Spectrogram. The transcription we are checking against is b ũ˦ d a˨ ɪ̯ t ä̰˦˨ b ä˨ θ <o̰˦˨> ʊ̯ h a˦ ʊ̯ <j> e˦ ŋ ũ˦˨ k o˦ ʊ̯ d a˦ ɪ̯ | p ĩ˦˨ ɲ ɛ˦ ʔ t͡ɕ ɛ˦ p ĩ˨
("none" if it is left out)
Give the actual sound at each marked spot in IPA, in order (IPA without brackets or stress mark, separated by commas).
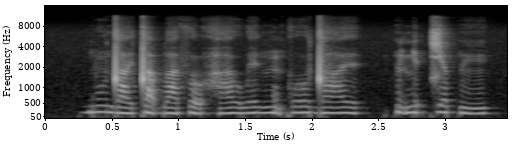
o̰˦˨, w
